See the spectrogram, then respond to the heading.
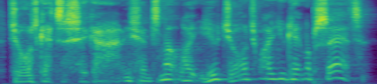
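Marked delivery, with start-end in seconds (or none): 1.5-3.7 higher-pitched, puzzled question, lightly acted; mild retold concern. Friend asks angry George what upsets him, mild retold concern.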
